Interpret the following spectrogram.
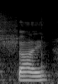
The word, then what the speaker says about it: Shein: They pronounce it as Shein.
